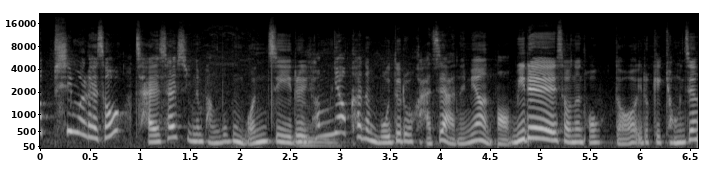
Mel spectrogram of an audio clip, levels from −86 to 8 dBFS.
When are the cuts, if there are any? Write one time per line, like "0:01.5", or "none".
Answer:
0:00.9
0:04.5
0:05.5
